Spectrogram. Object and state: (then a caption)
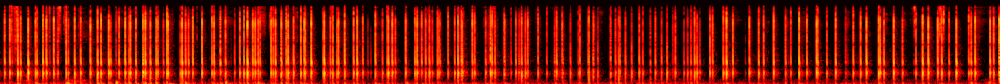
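Paperback manga book. Long acrylic nails tap rapidly on the glossy cover of a paperback Naruto manga volume. The sound is a dense, steady stream of short, sharp clicks with a bright top and a hollow ring in the mid-range. Each tap dies away almost instantly.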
